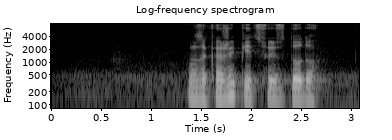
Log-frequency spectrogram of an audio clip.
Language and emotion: Russian, neutral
